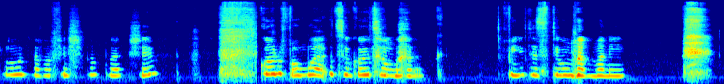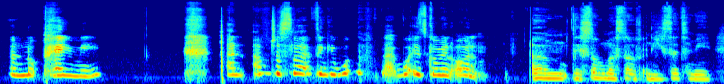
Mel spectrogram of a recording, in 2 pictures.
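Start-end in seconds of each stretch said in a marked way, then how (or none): 0.0-1.6 the words crack as she starts to cry; real crying. Real, not acted. Telling viewers about the attack, breaking into real tears. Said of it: "I'm really trying to get my words out smoothly". 2.6-12.1 sobbing much higher and louder, voice cracking; crying it out through the words, no holding back; real crying. Real, not acted. Reliving the attack for viewers, real loud sobbing. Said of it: "upset and emotionally stressed".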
